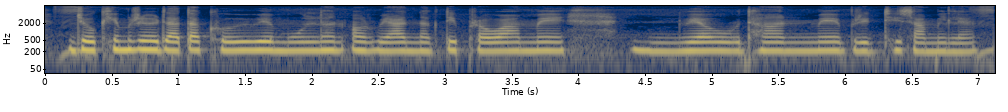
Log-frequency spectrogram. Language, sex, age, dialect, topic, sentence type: Hindi, female, 31-35, Hindustani Malvi Khadi Boli, banking, statement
